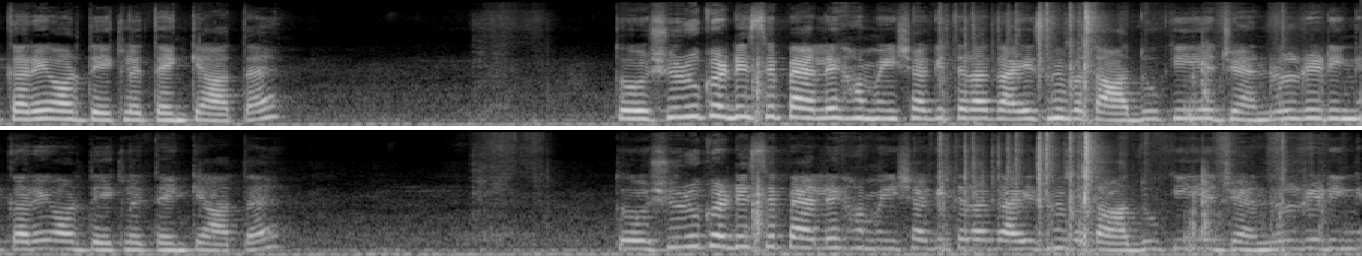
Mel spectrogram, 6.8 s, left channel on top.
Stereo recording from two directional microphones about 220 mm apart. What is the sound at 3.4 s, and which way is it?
A woman's voice, 40° left (ahead or behind).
